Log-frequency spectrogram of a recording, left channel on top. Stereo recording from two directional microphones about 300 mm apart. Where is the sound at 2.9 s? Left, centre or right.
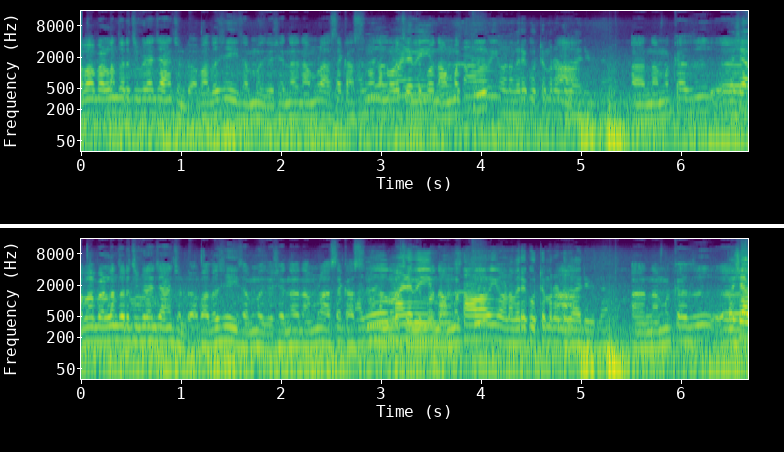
Centre.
